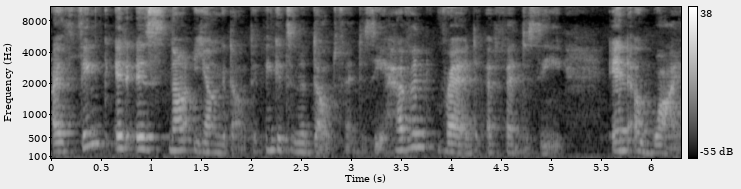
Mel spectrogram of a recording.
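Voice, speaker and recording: Audible room echo surrounds a woman speaking at a moderate pace with lively intonation. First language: Ukrainian. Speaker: book vlogger. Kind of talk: casual vlog talk to camera.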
